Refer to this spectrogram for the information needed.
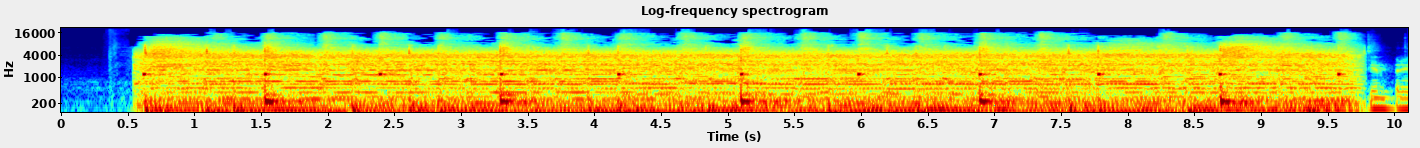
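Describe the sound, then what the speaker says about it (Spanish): Doubled distorted electric guitar track played back in a home recording session, a dense, sustained wall of overdriven chords running steadily at a loud level for about nine seconds before stopping. "Ahora voy a grabar la segunda pista de guitarra con distorsión"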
